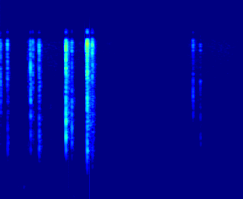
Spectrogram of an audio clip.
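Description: A few quick clicks of computer keyboard typing come in short bursts, then pause before two lone taps; close and quiet, with no voices.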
